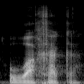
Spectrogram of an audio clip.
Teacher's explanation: Algo interesante es que si tenemos, normalmente pensamos nosotros en las vocales débiles como en la I y la U, pero la O, de hecho, aunque ortográficamente la escribamos O y ortográficamente dividamos la sílaba como O, A, Ja, Ka, en realidad se pronuncia Wa, como si fuese una U deslizada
